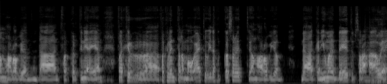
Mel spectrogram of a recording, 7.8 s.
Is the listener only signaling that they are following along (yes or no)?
yes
